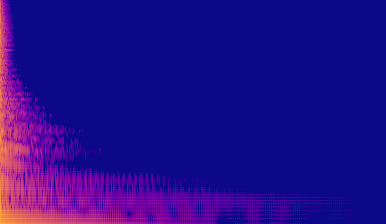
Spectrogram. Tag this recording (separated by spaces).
bit erkan hard kick medium soft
